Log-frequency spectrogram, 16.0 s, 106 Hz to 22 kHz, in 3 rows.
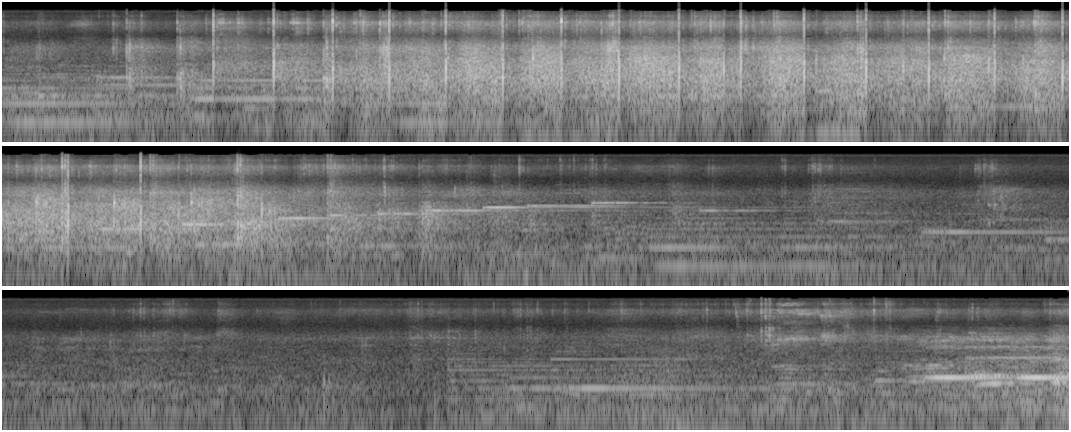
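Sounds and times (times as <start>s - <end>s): background music sustained notes: 0.0s - 11.2s, 12.9s - 16.0s
audience applauding: 0.6s - 8.8s.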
